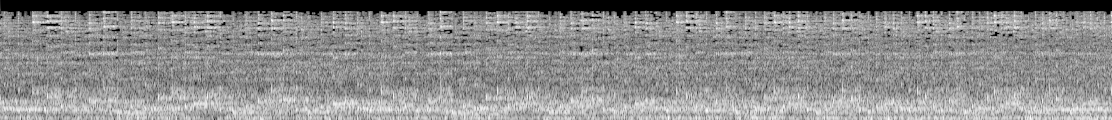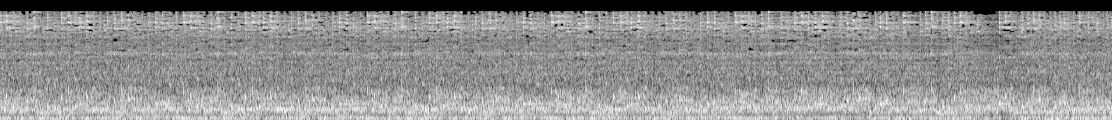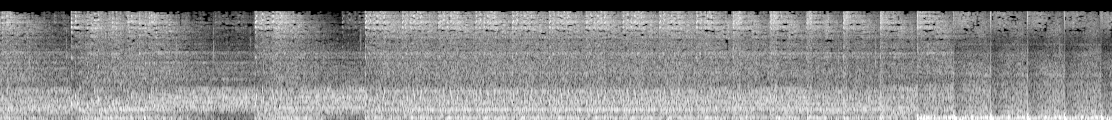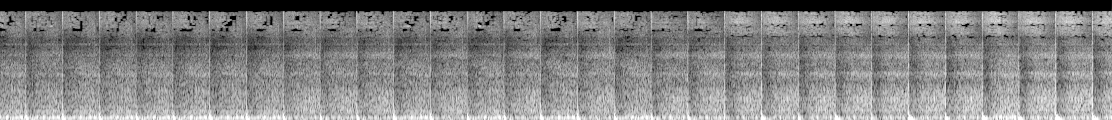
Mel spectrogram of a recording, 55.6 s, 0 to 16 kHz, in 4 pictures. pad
24.8 55.6

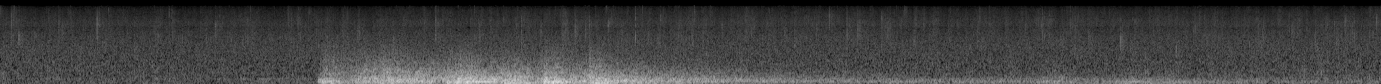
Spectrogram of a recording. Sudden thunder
3.2 10.7

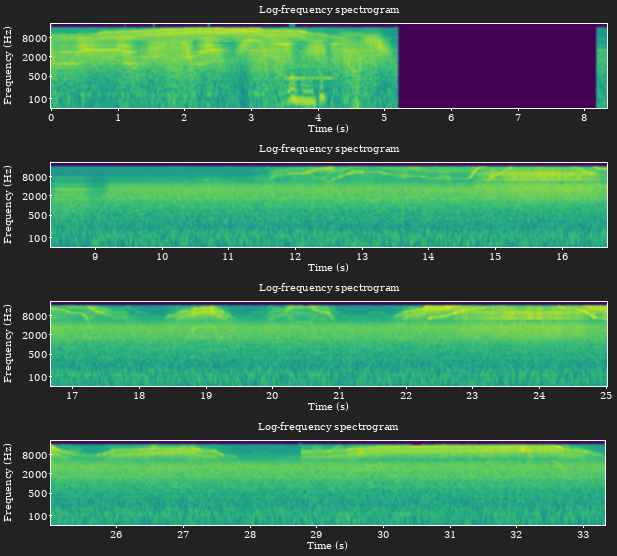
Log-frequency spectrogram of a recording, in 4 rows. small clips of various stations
0.0 5.2

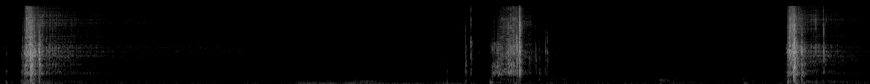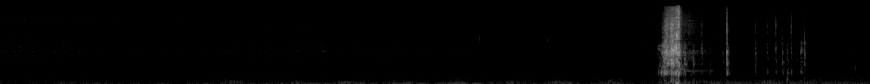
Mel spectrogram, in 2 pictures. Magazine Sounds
15.2 15.9

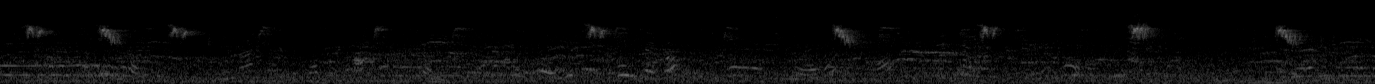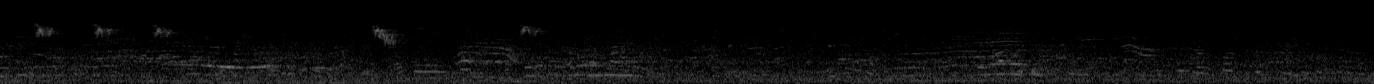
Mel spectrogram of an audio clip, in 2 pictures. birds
0.0 20.9

